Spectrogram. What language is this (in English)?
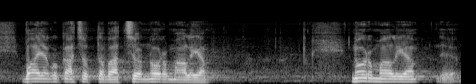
Finnish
